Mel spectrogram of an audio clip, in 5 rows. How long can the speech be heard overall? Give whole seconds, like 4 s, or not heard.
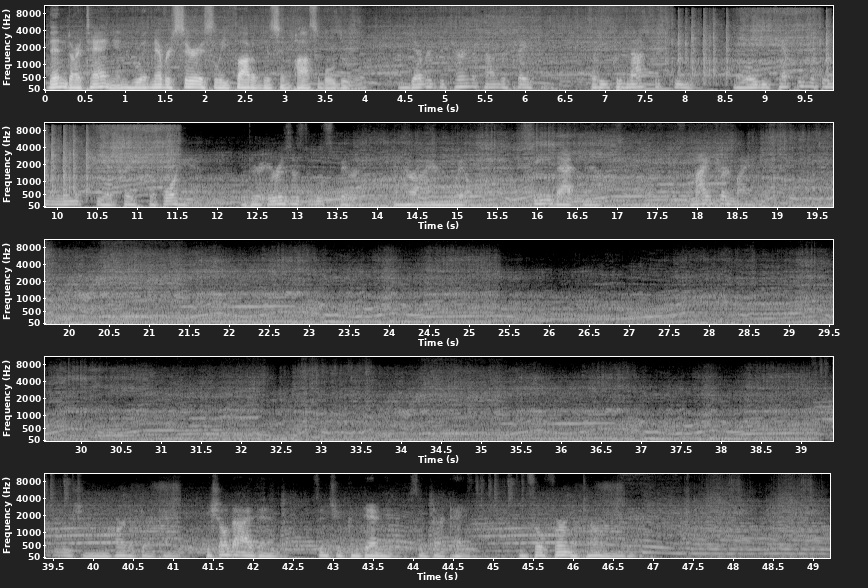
26 s.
